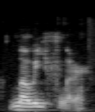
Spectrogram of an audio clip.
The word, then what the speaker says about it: Loeffler: i think its spell it's pronounced loi Fleur loi Fleur okay Louis play let's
